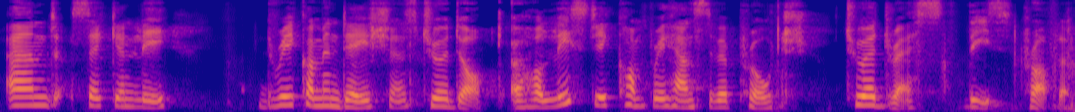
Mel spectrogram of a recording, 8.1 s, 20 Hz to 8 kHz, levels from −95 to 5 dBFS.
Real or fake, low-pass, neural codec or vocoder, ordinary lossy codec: fake; none; codec, 16 kHz, 2 kbps, X-Codec, WavLM features, trained on Multilingual LibriSpeech; none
